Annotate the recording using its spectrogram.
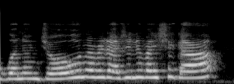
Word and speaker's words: Zhou: Mas eu acho que é Zhou. fala tipo como se fosse um D, um DJ.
